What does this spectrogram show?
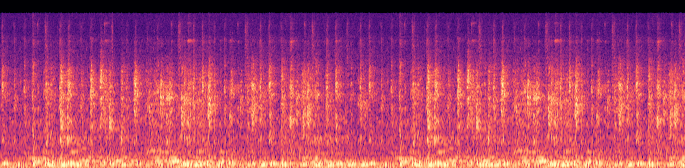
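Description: Clatter of computer keyboards being typed on, a dense run of quick clicks over a steady low hum.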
